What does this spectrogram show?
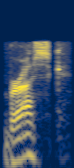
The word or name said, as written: brusque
